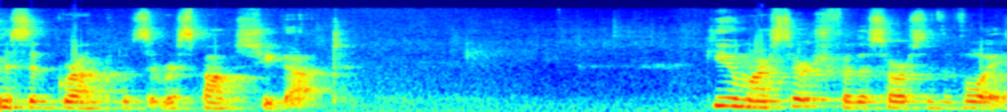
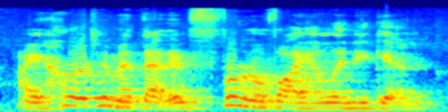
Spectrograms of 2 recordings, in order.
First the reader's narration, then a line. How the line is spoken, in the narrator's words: the old man spat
